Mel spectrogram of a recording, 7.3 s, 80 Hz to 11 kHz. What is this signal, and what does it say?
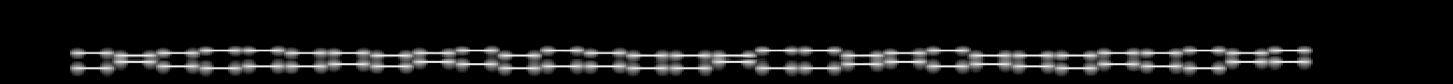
DTMF, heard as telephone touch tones, dialled by machine, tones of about 150 ms. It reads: 2*5365840916511*337067418530#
